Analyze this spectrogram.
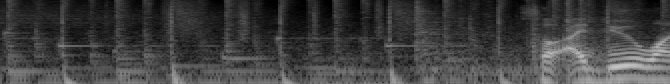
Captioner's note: upbeat music; food rustling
